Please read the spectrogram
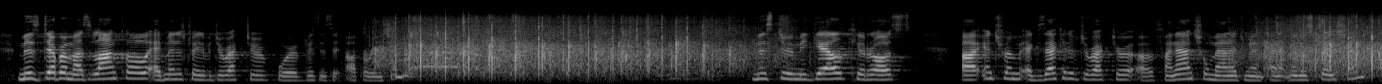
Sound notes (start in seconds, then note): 3.6 audience applauds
